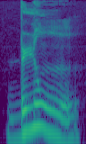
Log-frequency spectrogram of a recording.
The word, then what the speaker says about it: blond: And it's same thing nasal, it goes in your nose, and then your mouth should be like really round. Blond, blond.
